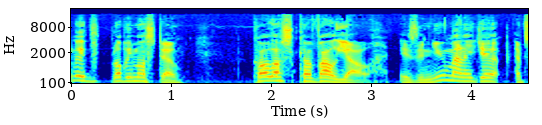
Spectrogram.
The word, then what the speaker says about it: Carvalhal: It's Carlos Carvalhal.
